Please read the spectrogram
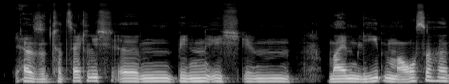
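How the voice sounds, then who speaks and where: The speech comes at a very slow pace over a quiet background. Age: 20s. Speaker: politician and activist. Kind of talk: interview. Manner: hesitant, many fillers.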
